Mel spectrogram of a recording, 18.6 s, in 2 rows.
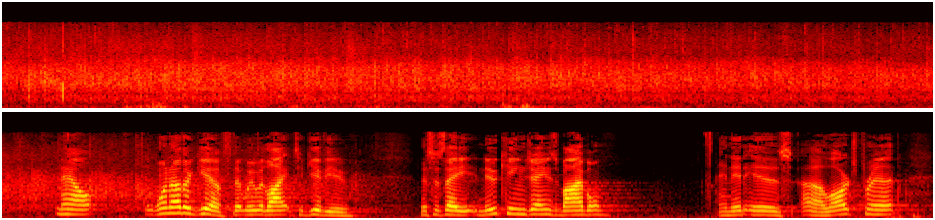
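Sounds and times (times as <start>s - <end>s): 
audience applause: 0.0s - 12.0s
speech: 9.8s - 12.9s, 13.5s - 15.4s, 16.4s - 18.5s.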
